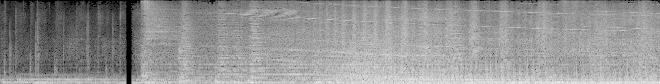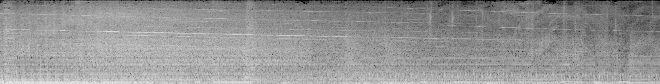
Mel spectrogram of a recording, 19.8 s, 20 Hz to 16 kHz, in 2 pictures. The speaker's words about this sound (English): He has the new spa space yacht, the 790. Just listen to that engine purr.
